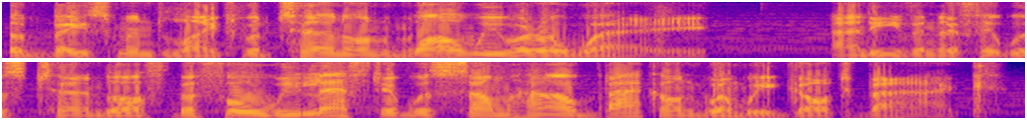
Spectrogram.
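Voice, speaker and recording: Low-voiced man narrating online stories. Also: moderate pace, faint music behind. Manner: reads short stories back to back in an even storytelling delivery.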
